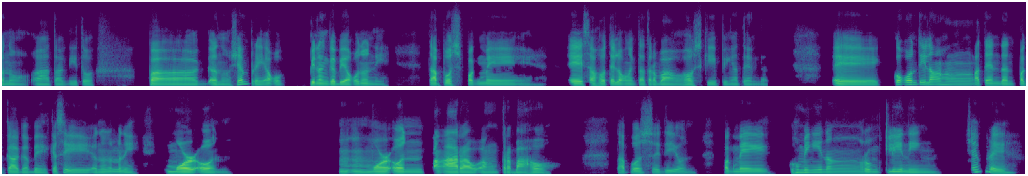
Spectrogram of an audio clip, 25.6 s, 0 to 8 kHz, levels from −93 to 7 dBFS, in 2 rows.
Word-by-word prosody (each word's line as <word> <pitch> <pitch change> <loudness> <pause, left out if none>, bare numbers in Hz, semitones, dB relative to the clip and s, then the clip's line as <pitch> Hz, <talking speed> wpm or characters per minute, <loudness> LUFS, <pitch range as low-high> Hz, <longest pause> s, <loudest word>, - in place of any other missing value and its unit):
ano, 105 -2 -6
ah, 100 -2 -4
tawag 100 0 -7
dito, 105 +3 -9 0.6
pag 100 -2 +3
ano 100 -3 0
siyempre 170 - -1
ako - - -2 0.2
pinanggabi 120 -2 +2
ako 110 +1 +3
no'n, 120 -4 -2
eh, 95 - -20 0.5
tapos 115 +1 +3
'pag 115 -1 0
may 110 -4 -4 0.5
eh, 125 -1 +7
sa 120 - +2
hotel 115 0 +1
ako 110 0 +1
nagtatrabaho, 100 -2 -2
housekeeping 100 0 -5
attendant, 100 0 -11 0.8
eh, 110 -3 +2 0.2
kokonti 170 -1 +3
lang 160 -1 +3
ang 150 -1 -5 0.2
attendant 115 -4 -1
pagkagabi 105 -4 -1
kasi 115 -6 -3
ano 110 +3 -5
naman, 135 0 -4
eh, - - -21 0.4
more 120 -2 +8
on 110 -2 +2 1.4
mm, 120 -3 -6
more 125 0 +6
on 115 -3 +2
pang-araw 110 -2 +6
ang 105 -1 -2
trabaho. 100 -1 0 0.8
Tapos, 135 +1 -2
eh, 115 - -5
di 120 +5 -6
'yun, 135 - -9 0.4
'pag 125 - +2
may 135 0 0 0.3
humingi 155 +2 -1
ng 135 -3 -6
room 145 +1 -1
cleaning 110 -8 -3 0.4
siyempre 175 - -2
115 Hz, 120 wpm, -26 LUFS, 105-130 Hz, 1.4 s, more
